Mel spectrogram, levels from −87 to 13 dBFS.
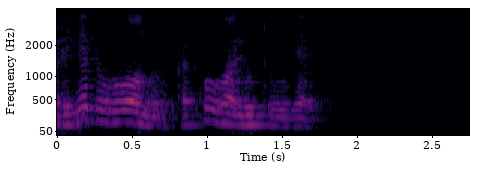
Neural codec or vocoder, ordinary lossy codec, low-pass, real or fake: none; Opus, 64 kbps; 3.6 kHz; real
